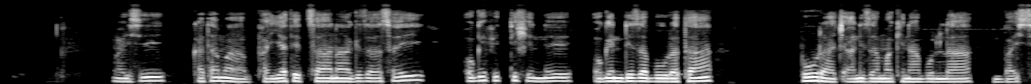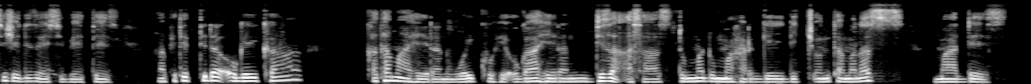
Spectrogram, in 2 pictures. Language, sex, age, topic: Gamo, male, 18-24, government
